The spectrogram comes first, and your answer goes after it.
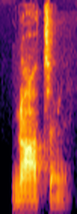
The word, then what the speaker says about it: Naughton: The next guy, keeping Kyle Naughton.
